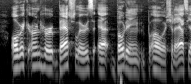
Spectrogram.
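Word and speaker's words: Bowdoin: in future climates Ulrich earned her bachelor's at boating oh should I ask you how to pronounce that Bo Dylan doing tomato potato boating College thank you and her Masters in PhD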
